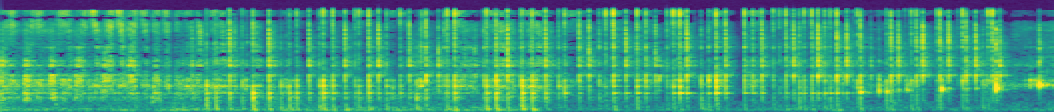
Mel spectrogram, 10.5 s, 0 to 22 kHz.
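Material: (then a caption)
Wood. A wooden box is tapped and scratched quietly with rapid, dense, dry clicks and scraping. The sound is bright and thin with almost no low end, and each tap dies away almost at once around a mid tone near 750 Hz.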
